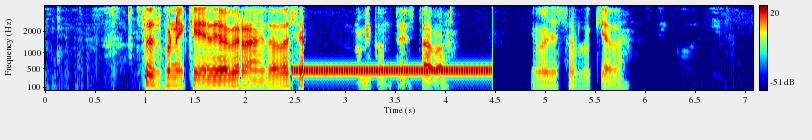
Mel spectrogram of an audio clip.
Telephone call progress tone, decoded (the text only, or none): ringback tone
